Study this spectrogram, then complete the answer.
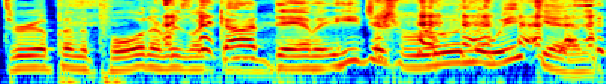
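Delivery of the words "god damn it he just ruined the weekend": mock annoyed crowd. Imitating annoyed group.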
